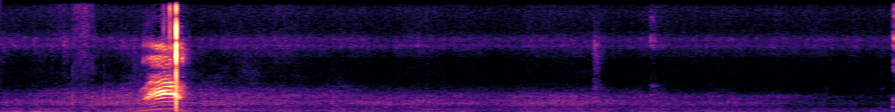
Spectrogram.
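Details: Bengal cat giving a single short meow, a brief rising-and-falling harmonic cry early on, followed by long quiet stretches with low room hum and a faint click at the end.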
